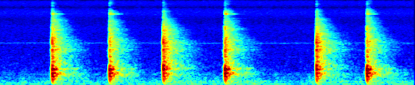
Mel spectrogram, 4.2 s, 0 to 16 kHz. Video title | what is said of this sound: LS-6 Rings/Pistons/Rods Install | that little solid sound there and we have hit home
